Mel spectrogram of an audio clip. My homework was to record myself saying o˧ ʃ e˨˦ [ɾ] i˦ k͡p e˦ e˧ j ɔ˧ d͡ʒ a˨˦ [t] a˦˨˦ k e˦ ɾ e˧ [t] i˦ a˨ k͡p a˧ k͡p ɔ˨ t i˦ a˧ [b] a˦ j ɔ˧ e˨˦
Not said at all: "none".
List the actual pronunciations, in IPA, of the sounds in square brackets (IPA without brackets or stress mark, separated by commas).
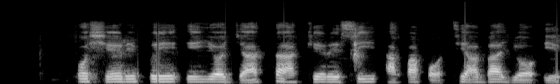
ɾ, t, s, b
